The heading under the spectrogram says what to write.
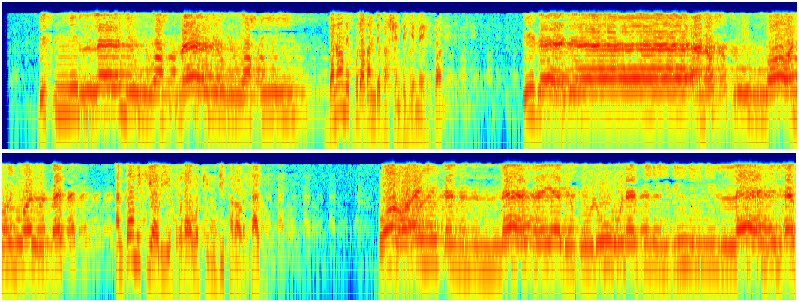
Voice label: Surah Farsi; Menshay Translation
